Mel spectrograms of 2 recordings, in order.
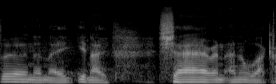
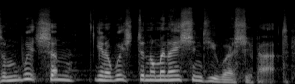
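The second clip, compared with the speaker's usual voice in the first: higher, eager voice for the keen questioner; 9 semitones higher, 3 dB louder than usual. Acted. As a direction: ask it like an excited new friend. Joke, first guy probing further.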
